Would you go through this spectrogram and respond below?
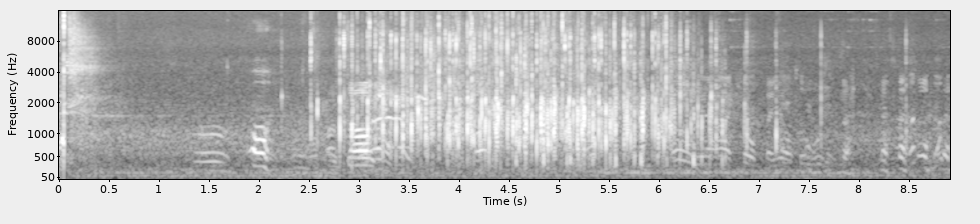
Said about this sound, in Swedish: så går det ett sus genom publiken när han får iväg ett långt slag.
